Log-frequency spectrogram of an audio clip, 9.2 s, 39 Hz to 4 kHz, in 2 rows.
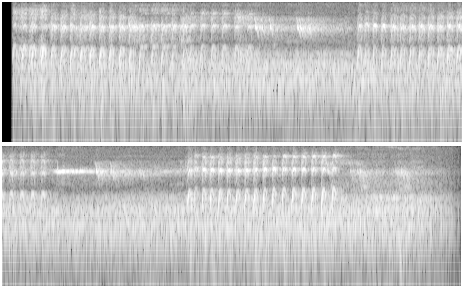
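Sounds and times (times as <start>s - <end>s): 
kakariki calling: 0.1s - 8.6s.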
